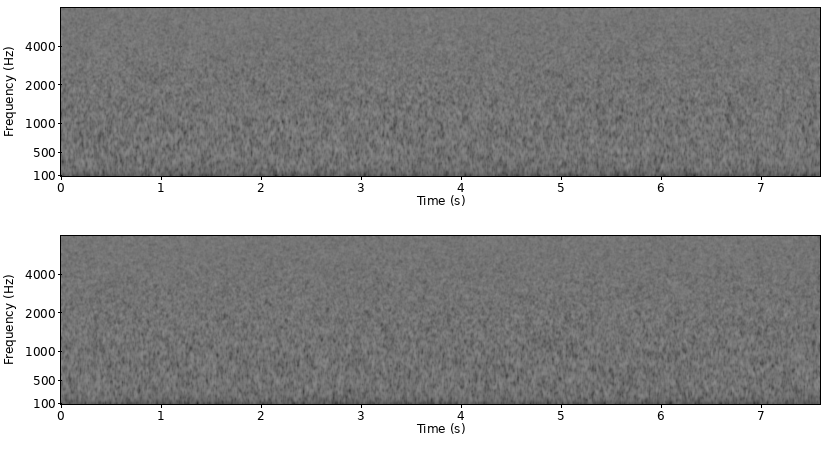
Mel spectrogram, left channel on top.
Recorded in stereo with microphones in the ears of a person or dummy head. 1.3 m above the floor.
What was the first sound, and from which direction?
Only background noise.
